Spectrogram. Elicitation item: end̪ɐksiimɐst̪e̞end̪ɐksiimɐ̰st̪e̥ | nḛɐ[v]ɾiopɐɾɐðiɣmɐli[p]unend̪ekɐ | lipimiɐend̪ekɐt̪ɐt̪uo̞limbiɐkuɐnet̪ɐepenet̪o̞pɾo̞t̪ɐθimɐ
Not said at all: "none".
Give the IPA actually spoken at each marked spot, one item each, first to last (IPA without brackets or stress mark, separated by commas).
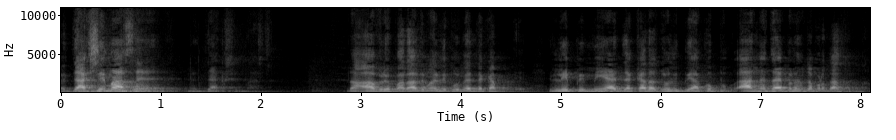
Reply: v, p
